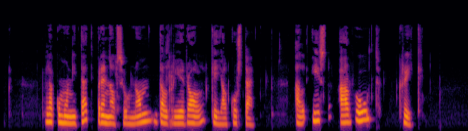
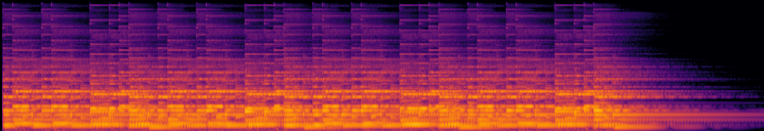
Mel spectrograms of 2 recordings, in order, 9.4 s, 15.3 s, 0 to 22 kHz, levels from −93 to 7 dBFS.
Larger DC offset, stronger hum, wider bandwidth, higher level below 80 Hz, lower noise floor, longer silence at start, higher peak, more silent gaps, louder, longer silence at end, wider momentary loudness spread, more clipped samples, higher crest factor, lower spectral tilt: second, under 0.1% vs 0.2%; second, none vs 50 Hz at -45 dBFS; second, 11.5 kHz vs 20 kHz; second, -74 dBFS vs -54 dBFS; first, -75 dBFS vs -51 dBFS; first, 0.9 s vs 0.05 s; about the same, -4 dBFS vs -2 dBFS; neither; second, -23 LUFS vs -15 LUFS; second, 1 s vs 1.35 s; first, 8 LU vs 4 LU; neither; first, 20 dB vs 14 dB; second, -6.5 dB/octave vs -8 dB/octave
